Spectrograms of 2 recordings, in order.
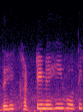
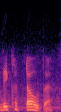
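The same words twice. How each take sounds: First: "खट्टी" raised high as the wrong usage; wrong form. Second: Said in the usual way. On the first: Shown as a demonstration. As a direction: lift the pitch on the mistaken form. (गलत रूप "खट्टी" ऊँचे सुर में)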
